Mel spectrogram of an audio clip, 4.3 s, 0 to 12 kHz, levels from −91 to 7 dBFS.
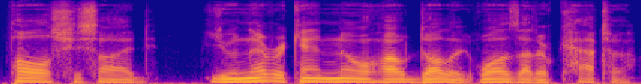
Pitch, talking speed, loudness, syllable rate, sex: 100 Hz, 180 wpm, -16 LUFS, 4.5 syllables/s, male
